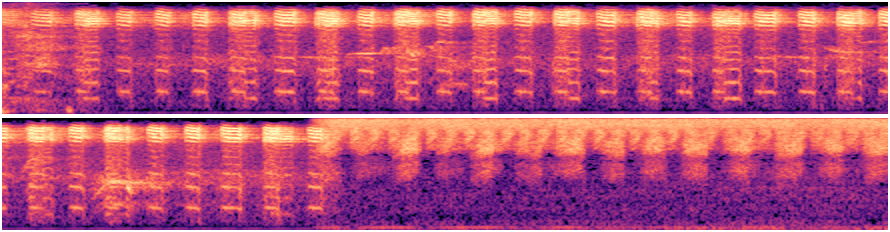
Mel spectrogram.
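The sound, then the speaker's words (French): A dense chorus of male cicadas buzzes loudly in rapid pulsing bursts, each male producing its signal against the others', then shifts into a higher, steadier continuous drone for the last few seconds. No voices. “Et donc ça provient d'un épiphénomène qui est ce, ce cœur qu'on entend.”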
